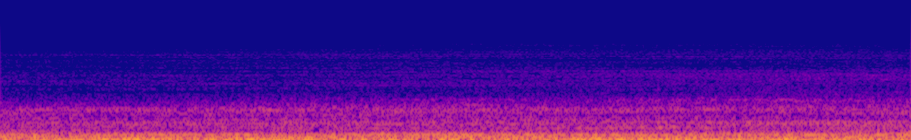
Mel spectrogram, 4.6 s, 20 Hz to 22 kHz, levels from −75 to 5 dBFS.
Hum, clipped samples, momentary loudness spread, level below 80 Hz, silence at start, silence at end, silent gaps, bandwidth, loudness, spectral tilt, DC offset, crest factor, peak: none; under 0.1%; 2 LU; -22 dBFS; 0 s; 0 s; none; 5 kHz; -24 LUFS; -10.5 dB/octave; under 0.1%; 12 dB; -8 dBFS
